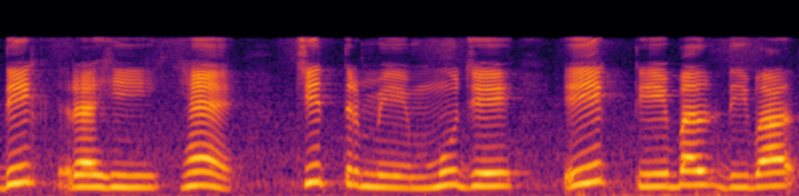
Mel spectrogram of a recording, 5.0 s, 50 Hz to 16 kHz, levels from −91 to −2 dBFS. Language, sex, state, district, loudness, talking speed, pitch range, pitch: Hindi, female, Madhya Pradesh, Katni, -16 LUFS, 110 wpm, 225-265 Hz, 245 Hz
